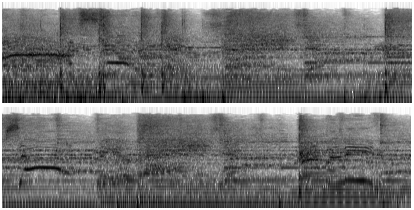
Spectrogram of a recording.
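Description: Gospel song playing: sung melodic lines over a band with steady bass and drums.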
